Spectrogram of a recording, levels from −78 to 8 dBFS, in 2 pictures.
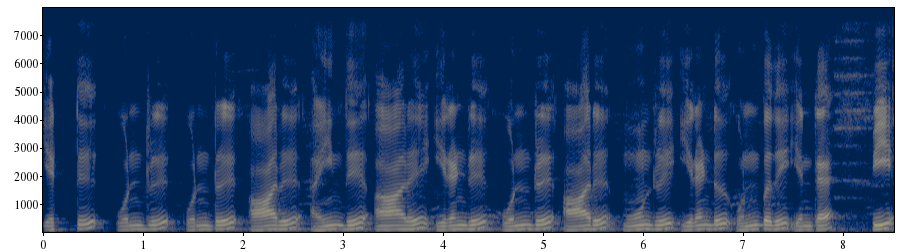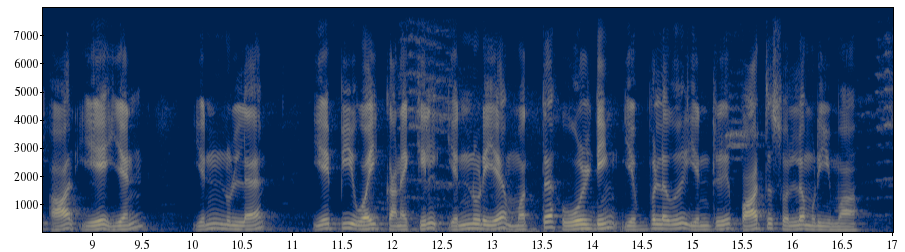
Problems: none marked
